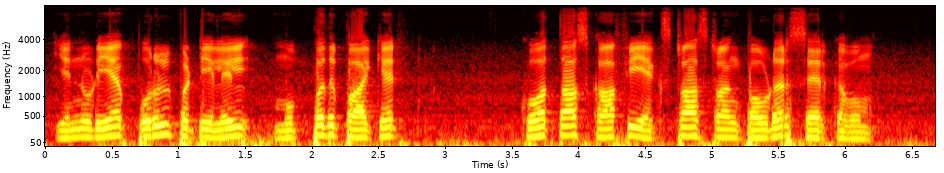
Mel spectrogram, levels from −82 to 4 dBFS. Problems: none marked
